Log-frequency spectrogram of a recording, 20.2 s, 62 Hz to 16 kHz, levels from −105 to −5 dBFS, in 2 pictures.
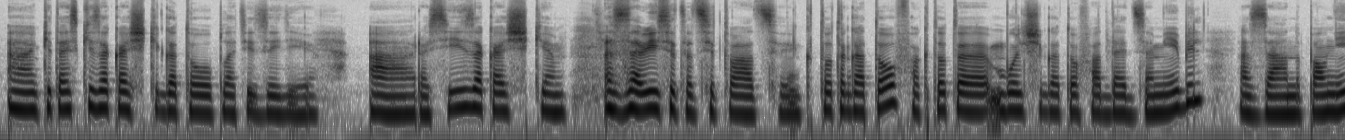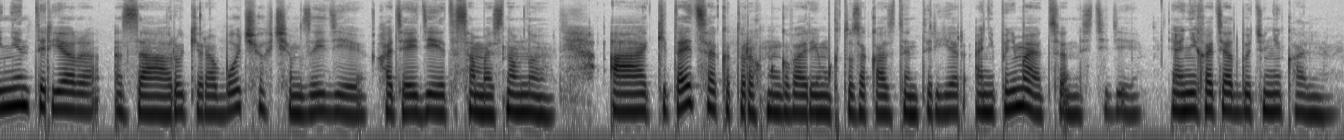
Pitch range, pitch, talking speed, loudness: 180-205 Hz, 190 Hz, 160 wpm, -16 LUFS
